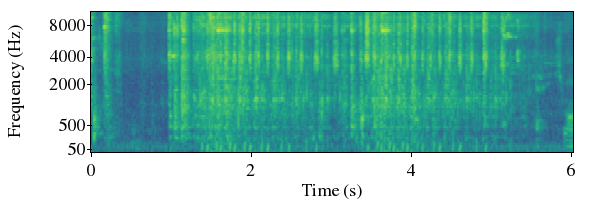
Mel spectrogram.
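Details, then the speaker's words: Craftsman push mower: repeated pull-cord cranking with ragged chuffs that never catch; won't start, likely because the carburetor gasket leaks. "won't start. Let's try priming it. Give it a try. I don't think it'll start, though. Yeah, I'm going to have to replace that. Do a better gasket."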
